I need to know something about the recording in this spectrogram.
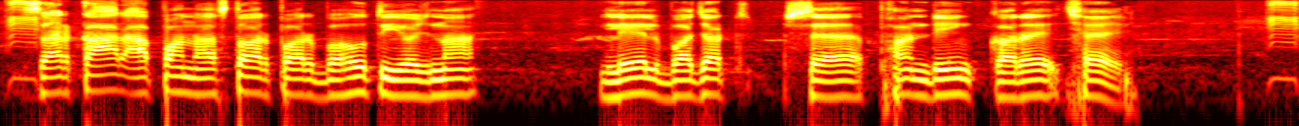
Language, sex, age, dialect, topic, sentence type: Maithili, male, 46-50, Bajjika, banking, statement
